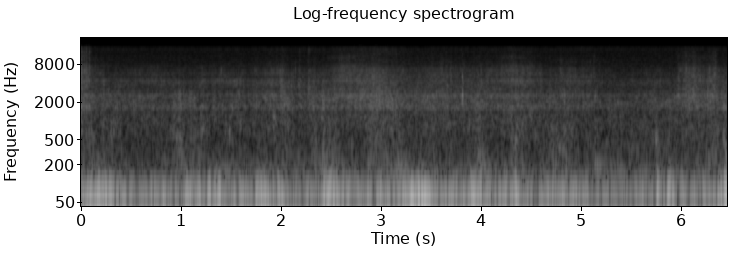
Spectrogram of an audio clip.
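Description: Water rushing and hissing along the hull of a sailboat heeled over under sail, with wind rumbling on the microphone.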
